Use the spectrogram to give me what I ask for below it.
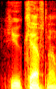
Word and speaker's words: Hugh Kefner: Hugh Kefner. Hugh Kefner, man. That's like Hugh Hefner with the reverse.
